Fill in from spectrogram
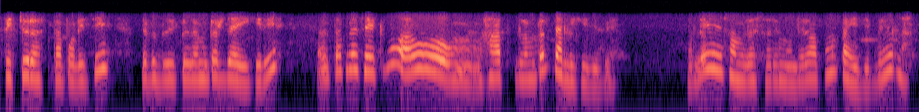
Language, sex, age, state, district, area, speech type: Odia, female, 30-45, Odisha, Mayurbhanj, rural, conversation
